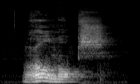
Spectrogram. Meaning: 1. rollmop, rollmops (rolled herring, often with a filling of pickles and onions) 2. an obese human or animal
- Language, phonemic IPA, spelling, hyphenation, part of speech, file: Dutch, /ˈrɔl.mɔps/, rolmops, rol‧mops, noun, Nl-rolmops.ogg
